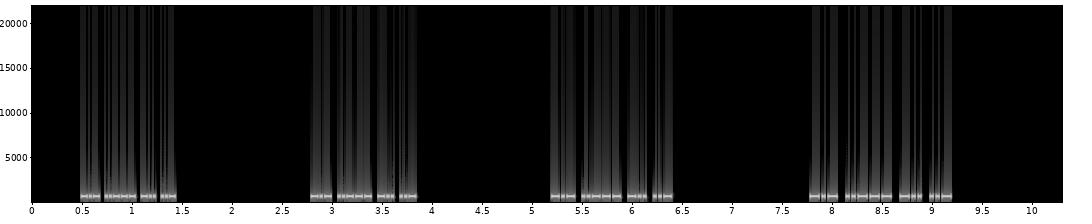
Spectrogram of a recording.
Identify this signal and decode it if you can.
Morse code, heard as a keyed tone, about 52 wpm, 700 Hz. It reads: K2DU K2DU K2DU K2DU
